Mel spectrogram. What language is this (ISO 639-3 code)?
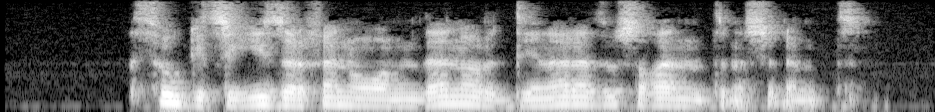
kab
